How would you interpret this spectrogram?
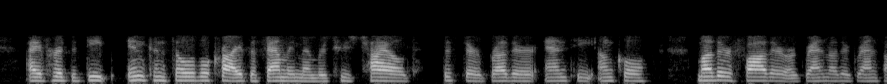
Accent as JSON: {"language": "English", "country": "United States", "said": "I am from the Diné Nation."}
